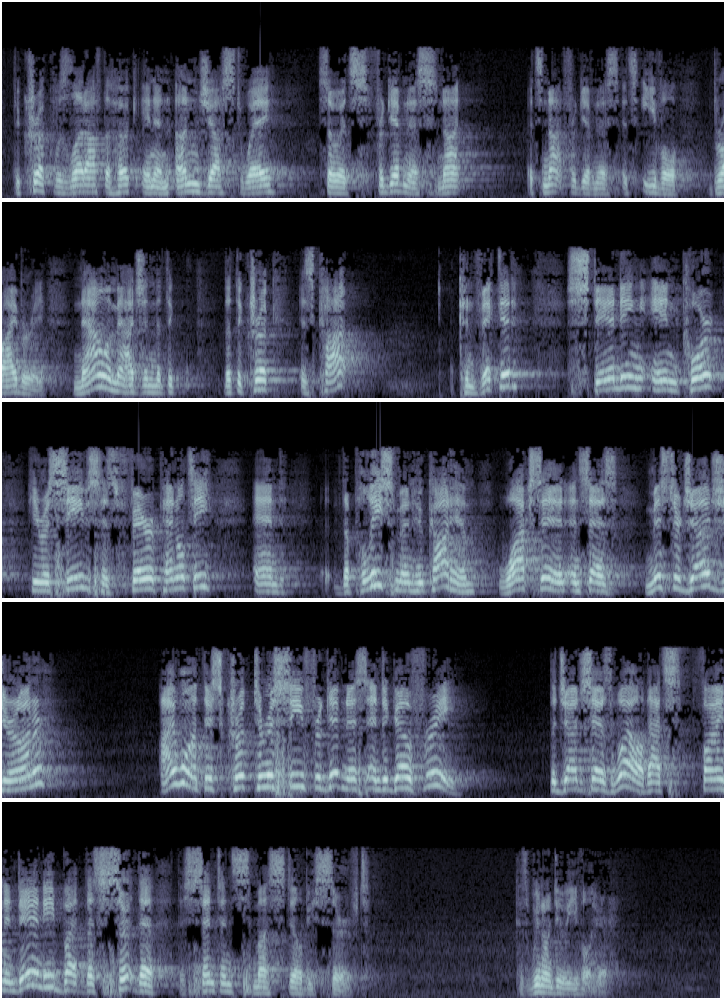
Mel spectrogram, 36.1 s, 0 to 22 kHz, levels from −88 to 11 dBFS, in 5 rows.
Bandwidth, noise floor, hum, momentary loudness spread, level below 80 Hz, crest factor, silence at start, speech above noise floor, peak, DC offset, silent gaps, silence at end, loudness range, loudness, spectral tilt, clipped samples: 8.8 kHz; -61 dBFS; none; 11 LU; -56 dBFS; 16 dB; 0.1 s; 46 dB; 0 dBFS; under 0.1%; none; 1.05 s; 6 LU; -14 LUFS; -3 dB/octave; under 0.1%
